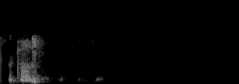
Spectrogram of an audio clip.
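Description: A woman's voice saying "okay", followed by a few faint short sounds in the next half-second.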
